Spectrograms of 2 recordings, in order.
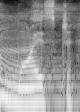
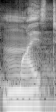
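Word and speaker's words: moist: एम ओ आई एस टी इसे पढ़ेंगे दोस्तों मॉइस्ट। क्या पढ़ा जाएगा मेरे दोस्त? मॉइस्ट। समझ गए ना? तो अगर ओ के साथ आई लिखा हो दोस्तों तो इस ओ आई का उच्चारण आई होता है।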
